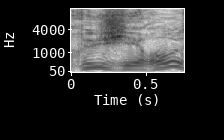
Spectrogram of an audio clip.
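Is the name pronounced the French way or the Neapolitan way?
French. The name has a French pronunciation. "en français, on dit Ruggiero, ça passe aussi"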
